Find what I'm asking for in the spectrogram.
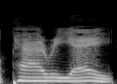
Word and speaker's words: Perrier: 注意读音叫 Perrier.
